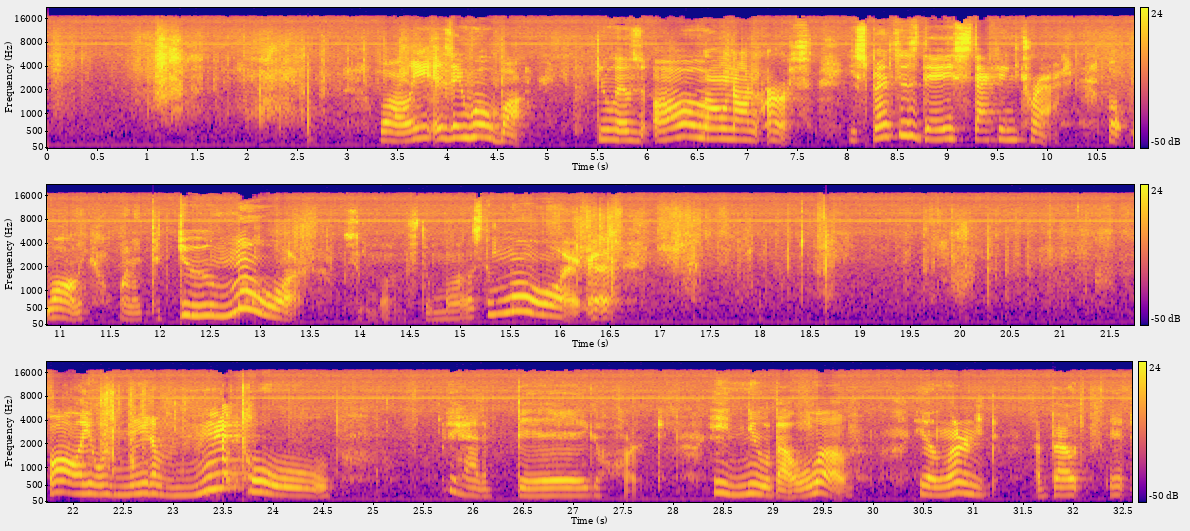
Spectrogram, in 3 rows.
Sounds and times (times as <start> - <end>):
Speech: 3.3 - 4.9, 5.5 - 16.7, 21.7 - 24.6, 25.6 - 32.5.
